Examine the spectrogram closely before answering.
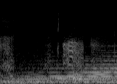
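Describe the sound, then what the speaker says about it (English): A new kitten named Biscuit meows over about a second, close and fairly steady, with a low background hum and faint talk underneath. "This is Biscuit. He's my new kitten."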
